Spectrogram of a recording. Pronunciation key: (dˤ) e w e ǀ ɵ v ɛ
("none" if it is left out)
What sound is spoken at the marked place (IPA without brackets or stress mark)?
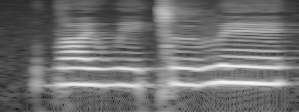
dˤ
